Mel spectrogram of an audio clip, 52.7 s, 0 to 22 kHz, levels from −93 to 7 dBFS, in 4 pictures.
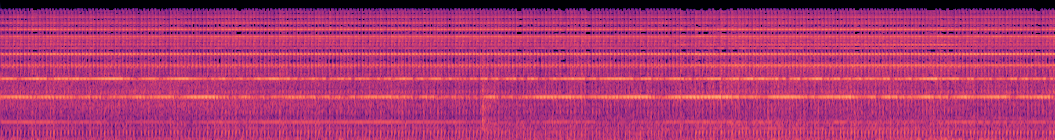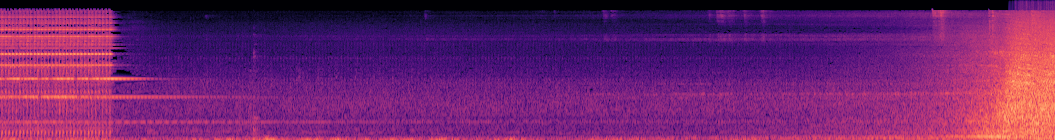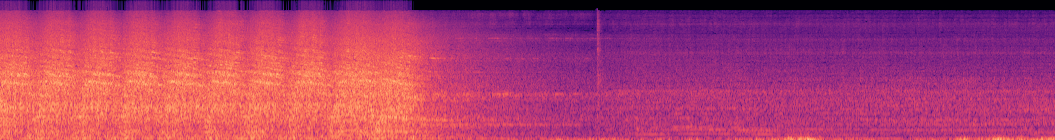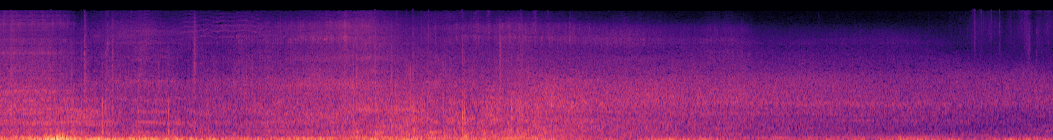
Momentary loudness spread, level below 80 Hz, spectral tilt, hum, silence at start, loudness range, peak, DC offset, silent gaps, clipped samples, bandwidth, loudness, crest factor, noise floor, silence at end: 24 LU; -28 dBFS; -1 dB/octave; none; 0 s; 24 LU; 0 dBFS; under 0.1%; none; 0.3%; over 20 kHz; -7 LUFS; 12 dB; -41 dBFS; 0.05 s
